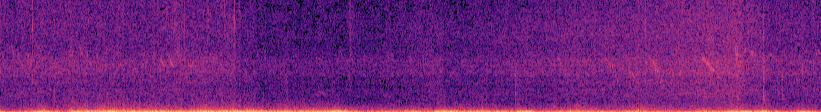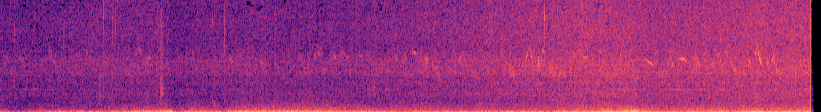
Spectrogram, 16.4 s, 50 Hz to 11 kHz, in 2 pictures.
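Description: Low rumble of a Lockheed C-130 Hercules's four turboprop engines as it flies past and away, with wind buffeting the microphone.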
